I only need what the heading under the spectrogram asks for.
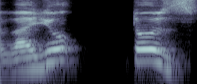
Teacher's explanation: حنفاء وَيُقِيمُوا الصَّلَاةَ، آگے وَيُؤْتُوا الزَّكَاةَ، واو کے اوپر زبر ہے، یا کو حمزہ سے ملا کر جھٹکے سے ادا کرنا ہے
